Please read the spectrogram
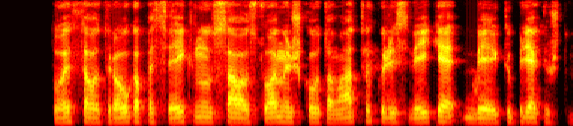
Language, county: Lithuanian, Panevėžys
